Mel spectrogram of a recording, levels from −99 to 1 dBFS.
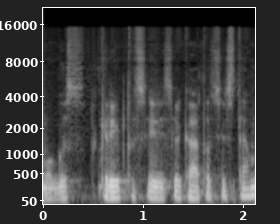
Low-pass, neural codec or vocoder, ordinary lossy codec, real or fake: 14.4 kHz; codec, 44.1 kHz, 7.8 kbps, Pupu-Codec; Opus, 24 kbps; fake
